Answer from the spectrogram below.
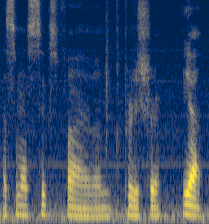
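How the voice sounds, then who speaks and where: A man's voice: on the low side, fairly even intonation, normal speed, mellow, soft background music. A man streaming a flight simulator, casually thinking aloud and muttering to himself as he works through procedures.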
